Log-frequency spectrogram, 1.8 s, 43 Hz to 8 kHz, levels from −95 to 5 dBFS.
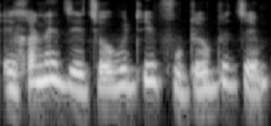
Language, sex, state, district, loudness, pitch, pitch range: Bengali, female, West Bengal, Jalpaiguri, -16 LUFS, 225 Hz, 200-270 Hz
